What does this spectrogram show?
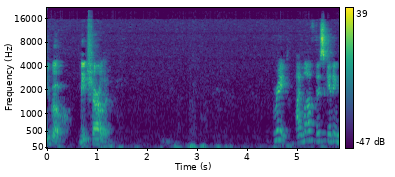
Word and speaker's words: Charlotte: and face so I'm supposed to call you Charlotte is that how you say it yeah yes yes great Charlotte Charlotte Charlotte Oh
